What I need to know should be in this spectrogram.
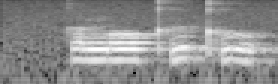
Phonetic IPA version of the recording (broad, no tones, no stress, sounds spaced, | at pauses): k ɤ ŋ oː kʼ ɯ kʼ u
